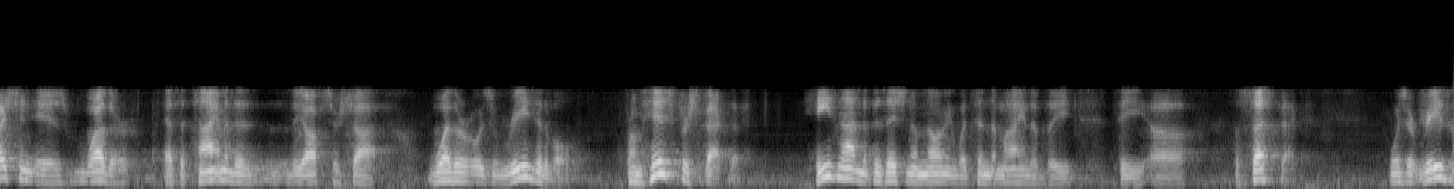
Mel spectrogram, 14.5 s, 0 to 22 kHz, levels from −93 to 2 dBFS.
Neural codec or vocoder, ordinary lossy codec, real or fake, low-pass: codec, 24 kHz, 0.9 kbps, DualCodec; AAC, 24 kbps; fake; 3.6 kHz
